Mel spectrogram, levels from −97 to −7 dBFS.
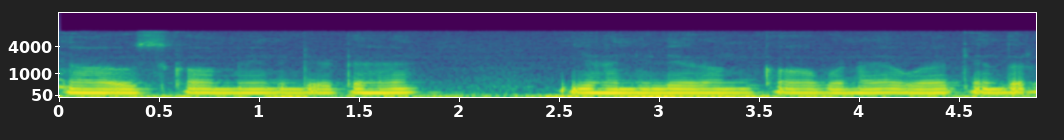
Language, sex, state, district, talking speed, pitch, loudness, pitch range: Hindi, male, Chhattisgarh, Sukma, 170 wpm, 130 Hz, -13 LUFS, 125-130 Hz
